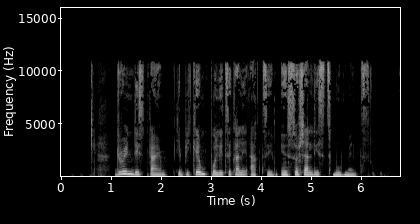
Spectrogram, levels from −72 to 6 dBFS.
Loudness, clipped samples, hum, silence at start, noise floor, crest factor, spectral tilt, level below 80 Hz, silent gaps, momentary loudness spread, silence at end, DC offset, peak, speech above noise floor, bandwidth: -23 LUFS; under 0.1%; none; 0.6 s; -48 dBFS; 20 dB; -5 dB/octave; -58 dBFS; none; 20 LU; 0.65 s; under 0.1%; -4 dBFS; 25 dB; 11.5 kHz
